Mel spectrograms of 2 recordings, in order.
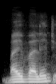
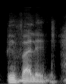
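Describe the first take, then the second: First: "Bivalent" with first syllable as "bye"; long i opening "Bivalent", like "buy"; first pronunciation variant. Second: "bivalent" with first syllable as "bee"; pure ee sound opening "bivalent"; alternative pronunciation. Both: Shown as a demonstration. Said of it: "how do you pronounce that".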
